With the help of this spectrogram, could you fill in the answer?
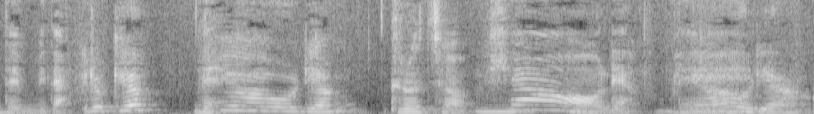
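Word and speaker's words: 漂亮: 예쁘다라는 발음은 피아오량이라고 하는데요 표양이 아니라 피아오 예 피아오 피아오량 예 피아오량 그렇죠 피오는 위에서 아래로 강하게 내리시고은 짧고 약하게 발음하시면 됩니다 이렇게요 피아오량 그렇죠 피아오량네 피아오량 어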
